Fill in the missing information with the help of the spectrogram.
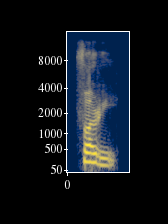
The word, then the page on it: furry: Indian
